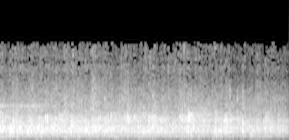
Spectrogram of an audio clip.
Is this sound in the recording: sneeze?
no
